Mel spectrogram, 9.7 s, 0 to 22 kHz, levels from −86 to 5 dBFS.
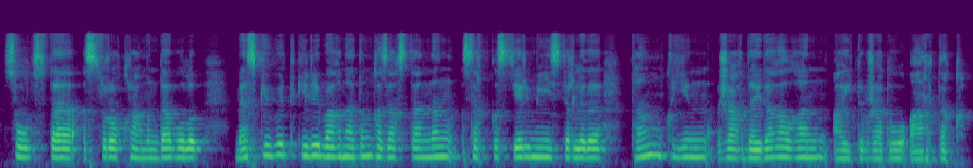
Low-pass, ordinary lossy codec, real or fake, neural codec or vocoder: none; none; fake; vocoder, 22.05 kHz, 80 mel bands, WaveNeXt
